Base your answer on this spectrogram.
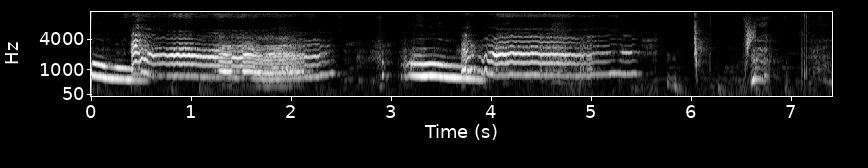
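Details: A Chihuahua acting like a wolf gives two high, wavering howls, each sliding down then holding a thin, tuneful note.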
